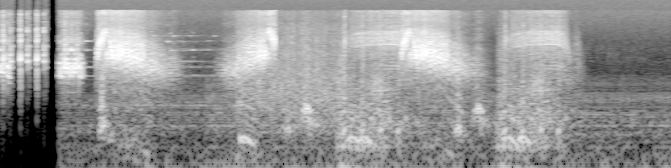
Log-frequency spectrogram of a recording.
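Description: Lightsabers hum and swoosh as they swing.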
